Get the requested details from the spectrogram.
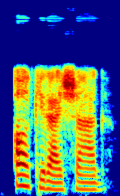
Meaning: viceroyalty
- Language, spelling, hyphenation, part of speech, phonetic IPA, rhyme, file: Hungarian, alkirályság, al‧ki‧rály‧ság, noun, [ˈɒlkiraːjʃaːɡ], -aːɡ, Hu-alkirályság.ogg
